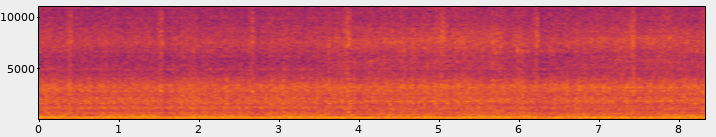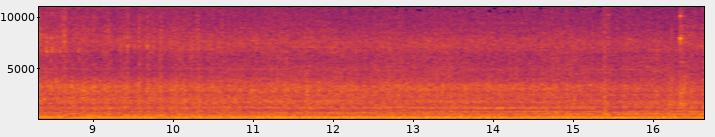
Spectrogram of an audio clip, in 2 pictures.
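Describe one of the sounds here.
A large farm machine's engine drones loudly and steadily nearby, its pitch wavering at first.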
